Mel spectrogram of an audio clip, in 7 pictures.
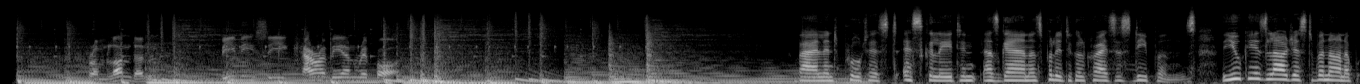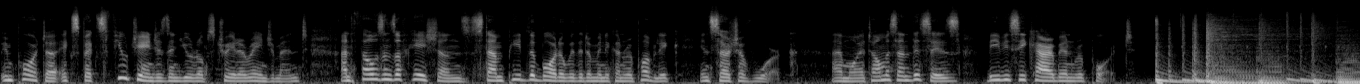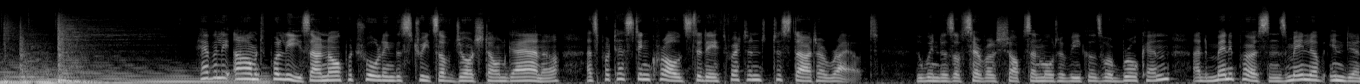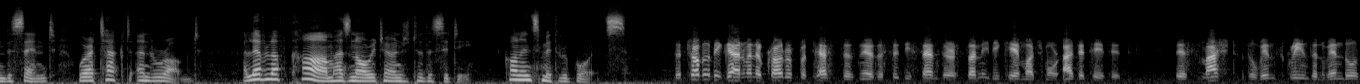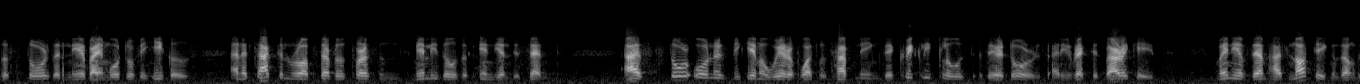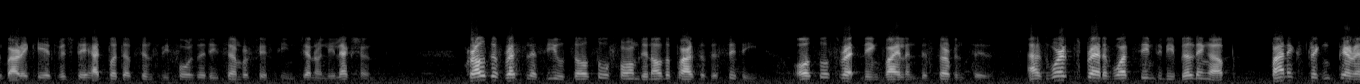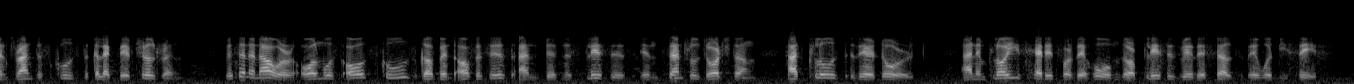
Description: Graham Gooch talks about England's chances of beating the West Indies.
